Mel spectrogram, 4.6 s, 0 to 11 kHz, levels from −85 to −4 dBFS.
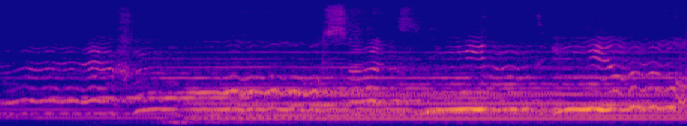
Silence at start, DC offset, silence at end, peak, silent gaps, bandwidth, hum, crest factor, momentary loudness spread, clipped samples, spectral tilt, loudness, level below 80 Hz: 0 s; under 0.1%; 0 s; -18 dBFS; none; 9.6 kHz; none; 16 dB; 14 LU; under 0.1%; -5.5 dB/octave; -34 LUFS; -82 dBFS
